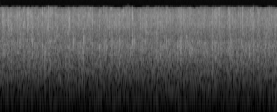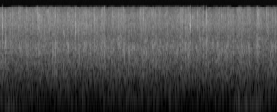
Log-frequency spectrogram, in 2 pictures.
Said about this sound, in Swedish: Han åker in konstant i Ukraina. Ge honom en riktig applåd.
